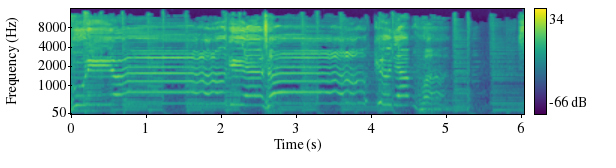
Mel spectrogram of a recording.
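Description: A man singing a slow, mellow song live into a microphone over light instrumental backing, holding two long notes in the middle.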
